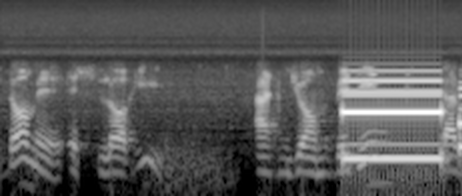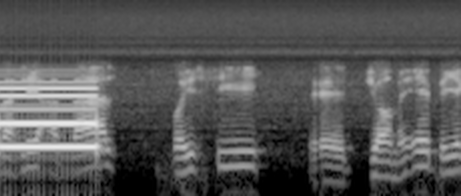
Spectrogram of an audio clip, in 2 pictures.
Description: Aircraft SELCAL, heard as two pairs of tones. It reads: AP-DK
